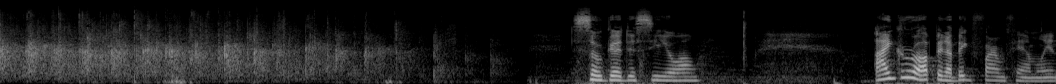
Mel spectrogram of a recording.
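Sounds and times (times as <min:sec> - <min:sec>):
audience applause welcoming a woman forward to speak: 0:00.0 - 0:05.1
speech: 0:05.9 - 0:07.1, 0:08.8 - 0:10.5.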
